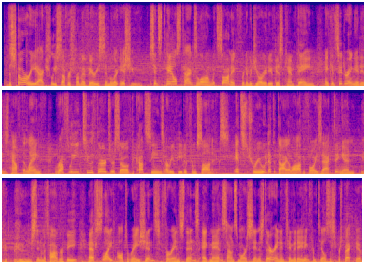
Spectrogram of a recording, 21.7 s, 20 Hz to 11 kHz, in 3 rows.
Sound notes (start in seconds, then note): 14.2 cough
